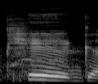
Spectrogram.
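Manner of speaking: "Pig" slowly, every sound distinct; short I sound. Shown as a demonstration. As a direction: stretch out "Pig" with an ih vowel and released g. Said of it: "is the short I".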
